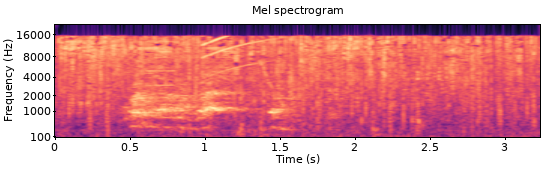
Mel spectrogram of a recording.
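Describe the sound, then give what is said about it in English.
A bunch of puppies yip and bark in a quick, overlapping flurry of high-pitched cries, then trail off into a noisy, rustling background. “That's a lot of puppies.”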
